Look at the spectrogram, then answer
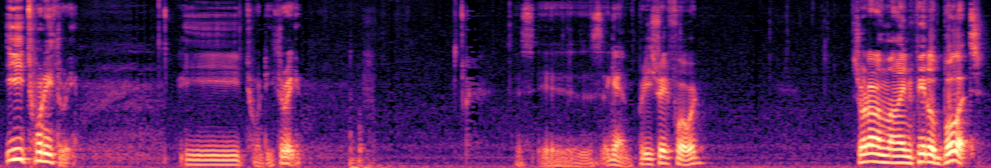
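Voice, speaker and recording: A man casually talking through a hands-on hobby build, halting and muttering to himself as he works. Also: mid-range voice, sing-song, creaky, a little mellow. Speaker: hobby channel host building a model kit on stream.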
